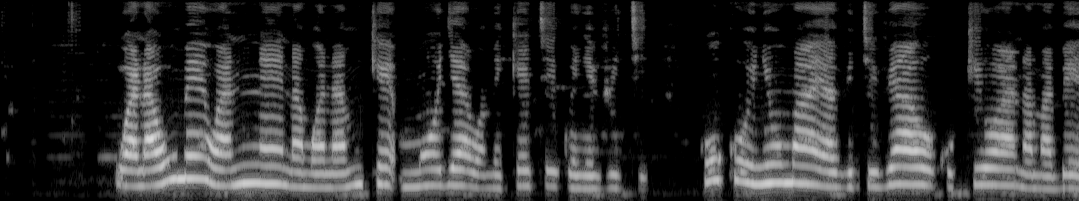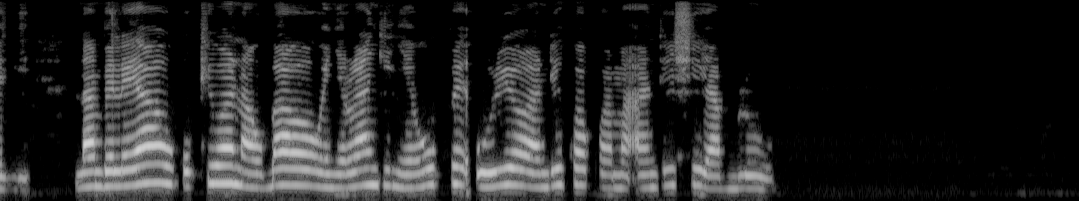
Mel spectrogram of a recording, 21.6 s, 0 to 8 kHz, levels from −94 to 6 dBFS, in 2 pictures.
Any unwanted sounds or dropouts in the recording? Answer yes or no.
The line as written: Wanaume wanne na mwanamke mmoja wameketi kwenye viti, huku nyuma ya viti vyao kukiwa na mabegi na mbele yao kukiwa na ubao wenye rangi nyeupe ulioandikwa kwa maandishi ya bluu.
no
